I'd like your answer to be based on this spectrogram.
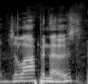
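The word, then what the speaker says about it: jalapeños: Jalapenos.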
